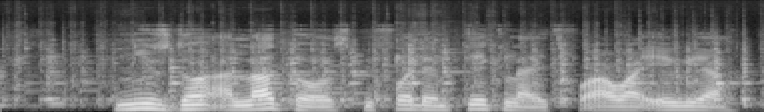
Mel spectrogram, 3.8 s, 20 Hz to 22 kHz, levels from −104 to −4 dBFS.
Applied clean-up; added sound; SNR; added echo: none; Bowed string instrument; 12 dB; none.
